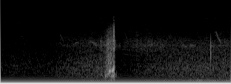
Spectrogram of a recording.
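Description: A golf club strikes a ball once, a single sharp click about a second in, over faint background hiss and a low steady hum.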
